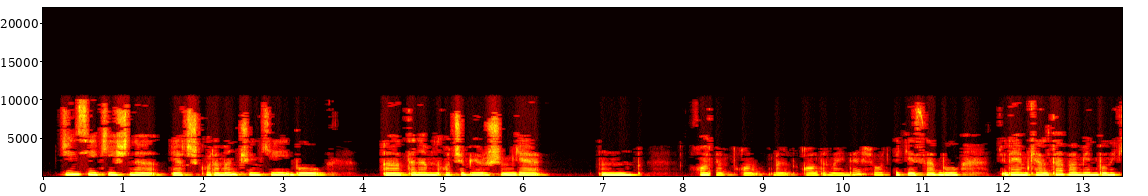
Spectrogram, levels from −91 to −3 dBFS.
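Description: From start to finish the speech carries heavy codec damage, most likely WMA compression at a low rate, which fits a 24 kbps encode. Nothing remains above 10.4 kHz. The transform spreads quantisation noise across long blocks, so the speech rings and sounds washy, and a hiss rises and falls with the signal. At this rate weak spectral lines are zeroed out, which thins the texture further.

At 8.34 s the input switched to a poorer device, likely another microphone or a headset's call profile. The change opens with an 80 ms silence. The band then closes to nothing above 3.8 kHz, so the speech turns dull and boxy. The level falls by around 10 dB, and a new noise floor appears roughly 45 dB below the signal. At 10.67 s the original input returns and the wider band comes back.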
